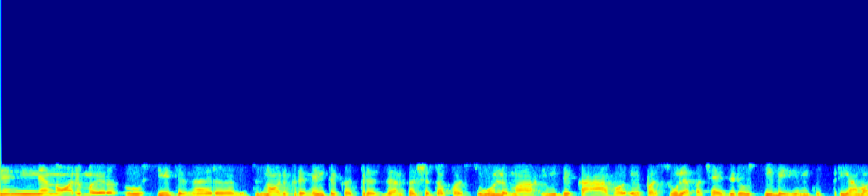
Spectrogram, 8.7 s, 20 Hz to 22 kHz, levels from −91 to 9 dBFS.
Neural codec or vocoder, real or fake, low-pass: none; real; 3.6 kHz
